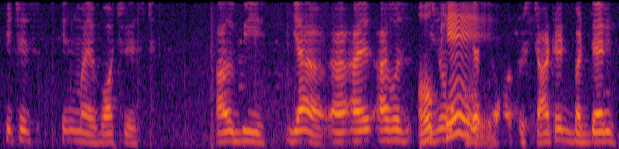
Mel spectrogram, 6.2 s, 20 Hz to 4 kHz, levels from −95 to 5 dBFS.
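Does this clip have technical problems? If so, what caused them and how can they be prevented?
Yes. From 4.55 to 5.21 s there is speech suppressed in double talk. The voice dips by roughly 20 dB for about half a second, likely because the echo canceller turned down both sides while they overlapped. Better echo cancellation with proper double-talk detection, or a headset, prevents this.

From 4.68 to 5.36 s there is an echo leak. A delayed copy of the voice returns 270 ms later, about 10 dB below the speech, likely from a loudspeaker whose echo canceller let some pickup through. Its distinct, late repeat sets it apart from room reverberation. Using headphones or lowering loudspeaker volume on the loudspeaker side prevents it.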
